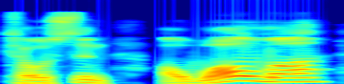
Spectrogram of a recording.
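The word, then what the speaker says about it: Tosan Evbuomwan: If you can find a way to take advantage of that style, space out the floor, like Tosin Awoma. How about that pronunciation, T.O.? You like that, CZ? – Very, very well done.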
